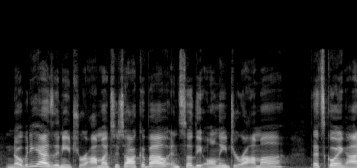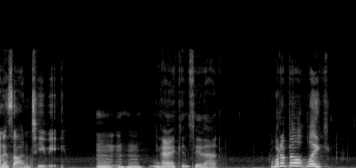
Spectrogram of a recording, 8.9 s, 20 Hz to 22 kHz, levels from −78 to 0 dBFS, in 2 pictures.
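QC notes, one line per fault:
No faults heard on the speech; nothing to flag.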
